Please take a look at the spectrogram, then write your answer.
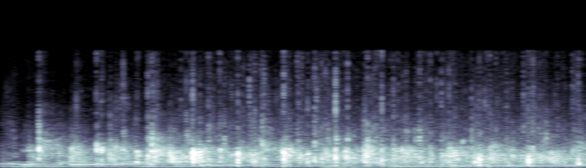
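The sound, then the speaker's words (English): An audience at a church sermon claps steadily throughout, a dense, even patter of many hands, while sustained organ-like chords hold underneath and a few voices call out faintly. “Because I really want you to clap for me?”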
